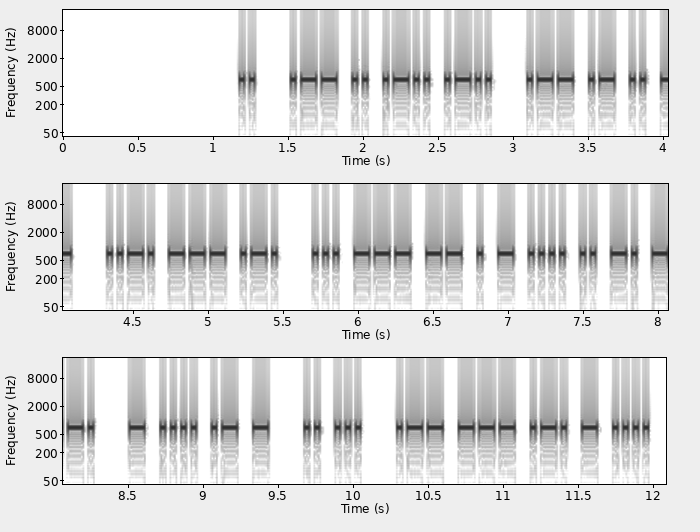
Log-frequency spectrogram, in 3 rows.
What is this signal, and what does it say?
Morse code, heard as a keyed tone, about 34 wpm, 700 Hz. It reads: I WILL WAIT FOR SOMETHING THAT IS WORTH
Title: Sentences from Top 1000 Words - Review Part 1 - 35wpm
